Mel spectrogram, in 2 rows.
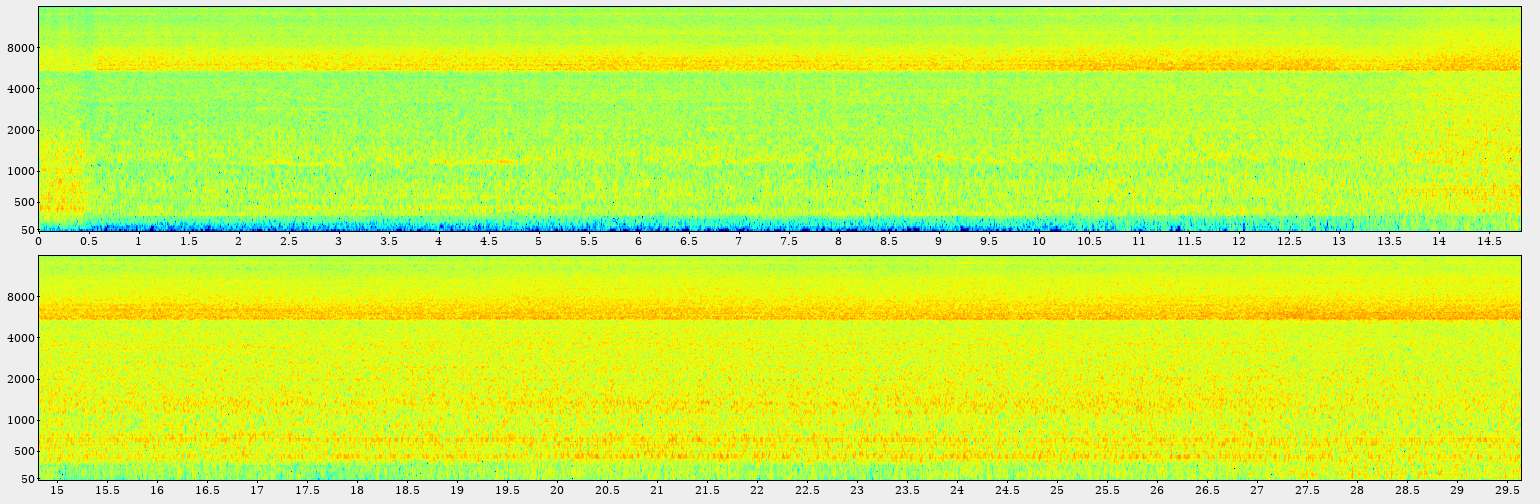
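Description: Homemade band sawmill running, its 3.8 kW electric motor driving the blade wheels through a V-belt, with a steady whirring hiss. About halfway through, the band blade bites into the log and the sound grows louder and fuller as it starts cutting, then holds steady.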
